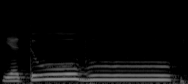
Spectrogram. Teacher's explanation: واو ساکن اس سے پہلے پیش، یتوبوا، اس لیے ہم نے اسے ایک الف کے برابر کھینچا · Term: واو مدہ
